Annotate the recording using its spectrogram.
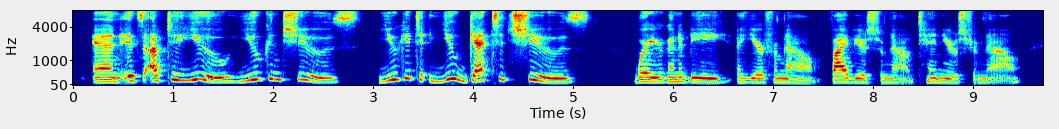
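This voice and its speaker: Against a quiet background, a woman with a fairly low voice speaks at a fairly slow pace, her pitch making very wide swings. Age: 60s. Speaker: podcast co-host. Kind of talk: casual chat.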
